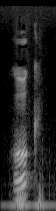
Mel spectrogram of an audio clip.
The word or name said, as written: guc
